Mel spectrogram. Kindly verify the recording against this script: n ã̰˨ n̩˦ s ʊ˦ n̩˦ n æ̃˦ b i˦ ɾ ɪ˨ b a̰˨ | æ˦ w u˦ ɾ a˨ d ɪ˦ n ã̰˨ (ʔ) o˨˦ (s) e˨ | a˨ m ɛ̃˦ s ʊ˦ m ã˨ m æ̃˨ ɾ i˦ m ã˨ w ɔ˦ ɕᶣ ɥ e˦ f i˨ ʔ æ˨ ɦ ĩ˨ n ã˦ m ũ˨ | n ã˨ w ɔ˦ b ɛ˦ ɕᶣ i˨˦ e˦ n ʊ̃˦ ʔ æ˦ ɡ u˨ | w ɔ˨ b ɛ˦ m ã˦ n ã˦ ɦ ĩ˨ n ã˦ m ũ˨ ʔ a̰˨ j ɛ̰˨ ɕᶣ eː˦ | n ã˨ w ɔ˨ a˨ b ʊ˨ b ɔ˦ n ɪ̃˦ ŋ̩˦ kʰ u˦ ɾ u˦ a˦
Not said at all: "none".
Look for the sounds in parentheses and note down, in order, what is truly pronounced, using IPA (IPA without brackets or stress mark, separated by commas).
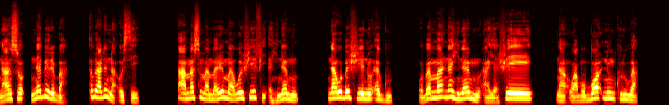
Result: ʔ, s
